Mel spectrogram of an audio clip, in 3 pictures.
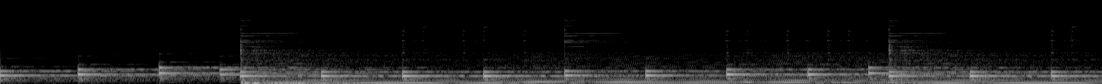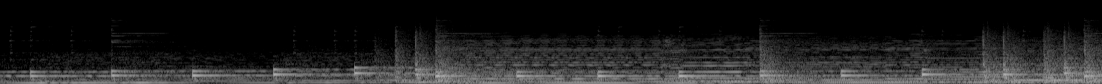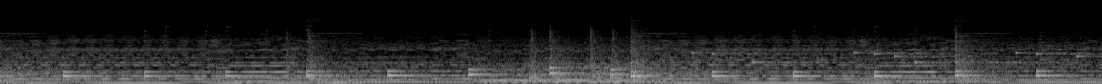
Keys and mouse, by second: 0.7 Tab, 1.8 ctrl+Tab, 2.1-2.4 drag, 2.4 ctrl+x, 3.7 g, 4.2 g, 4.4 g, 4.7 g, 5.5 ctrl+z, 5.9 ctrl+z, 5.9 g, 6.4 Tab, 8.2-8.7 middle drag, 8.7 ctrl+x, 9.3 ctrl+x, 9.5 Tab, 10.4 Tab, 10.6 Tab, 11.4-12.1 typing, 12.4 ctrl+s, 14.0 alt+c, 14.3 Tab, 14.8-16.2 typing, 15.9 Tab, 17.2 Tab, 17.4 Tab, 17.6 drag, 17.6 Tab, 17.7 middle click, 18.0 Tab, 18.2 a, 18.3 Tab, 18.5 Tab, 18.6 Tab, 19.0 Tab, 19.5-21.6 typing, 27.9 KP_0, 29.2 KP_0, 30.6 shift+space, 30.9 Tab, 31.4 KP_Divide, 32.0 ctrl+Tab, 32.5 z.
